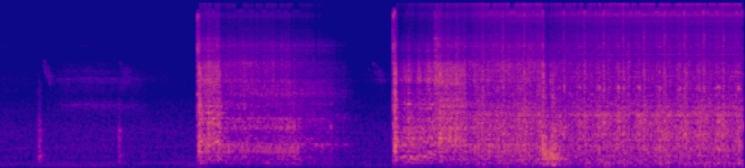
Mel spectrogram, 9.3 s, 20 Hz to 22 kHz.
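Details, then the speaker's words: 1975 Ford Granada revived after years of neglect, first starts from the solenoid, smoky: sharp bang as it catches, short run fading out, then another loud pop into rough running; backfiring on startup. "I guess it can backfire. Totally normal. Totally normal."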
